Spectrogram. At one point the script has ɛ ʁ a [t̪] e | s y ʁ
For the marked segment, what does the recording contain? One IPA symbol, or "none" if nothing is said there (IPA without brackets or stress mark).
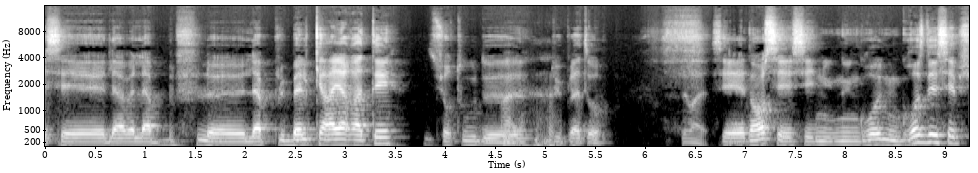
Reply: t̪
